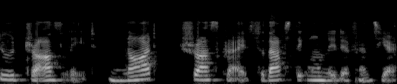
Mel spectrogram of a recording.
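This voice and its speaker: A woman speaks with a Punjabi accent. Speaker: AI tutorial YouTuber. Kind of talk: tutorial. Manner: casual with frequent fillers (um, uh).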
